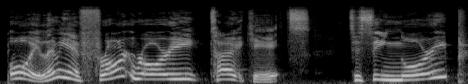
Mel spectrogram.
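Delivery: mock Australian. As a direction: ask for tickets like a broad Aussie. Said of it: "our impression of an Australian".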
